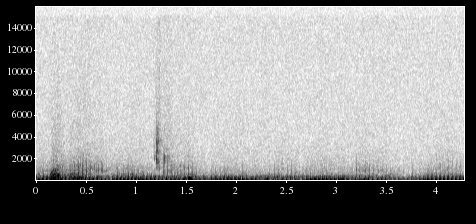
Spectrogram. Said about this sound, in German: Ich habe hier die Katze auf dem Arm, ob man das Schnurren wohl in den Podcast mitnimmt.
